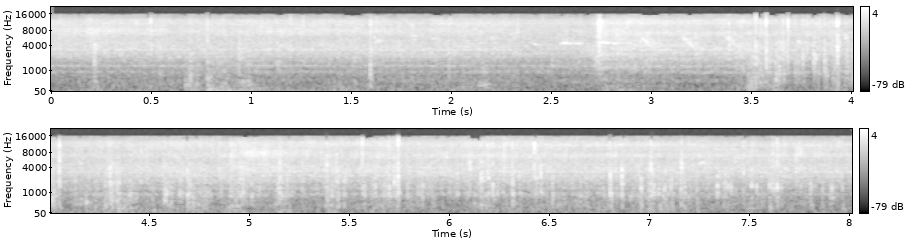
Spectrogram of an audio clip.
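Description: Onions with frozen celery and leek sizzling in hot olive oil in a pot over a wood fire, a steady hiss with fine crackling that grows busier about three seconds in.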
